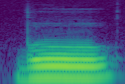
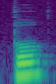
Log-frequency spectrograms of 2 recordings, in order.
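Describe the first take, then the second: First: بو stretched to two beats, louder; long u, two beats. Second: بو with a short one-beat vowel. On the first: Teacher stretches بو with the long vav. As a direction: hold the vowel of بو twice as long. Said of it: "واو مدی ... دو برابر بکشیم". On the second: Teacher shows short بو with damma. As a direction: clip بو to a single beat. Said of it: "با ضمه یک ضربیه". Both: Shown as a demonstration.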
